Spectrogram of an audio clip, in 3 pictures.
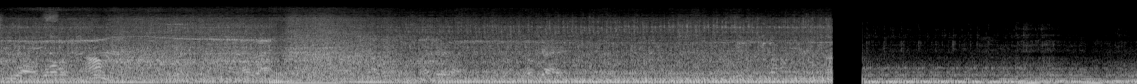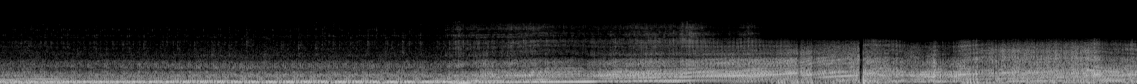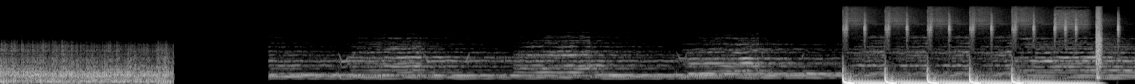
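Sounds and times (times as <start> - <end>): car engine accelerating: 0.0 - 24.5.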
